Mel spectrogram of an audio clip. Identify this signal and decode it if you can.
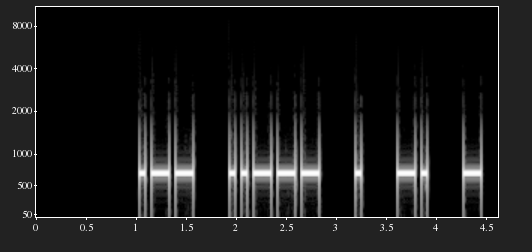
Morse code, heard as a keyed tone, about 20 wpm, spaced as for 14 wpm, 700 Hz. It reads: W2ENT
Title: 128 Lesson 21g - Number 6 - Call Signs 20wpm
